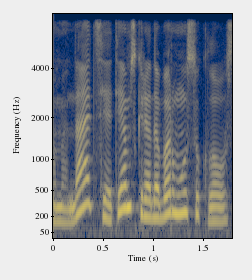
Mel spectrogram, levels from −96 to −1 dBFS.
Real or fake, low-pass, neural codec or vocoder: real; 7.2 kHz; none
